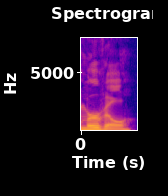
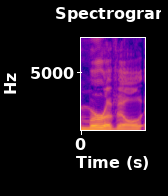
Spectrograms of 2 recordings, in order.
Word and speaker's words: Maryville: Escaping Merville. It's like you hang on that R a little bit. It's almost Murrahville, M-U-R-R-A-H-ville. But you slur the two of them together, Murrahville.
